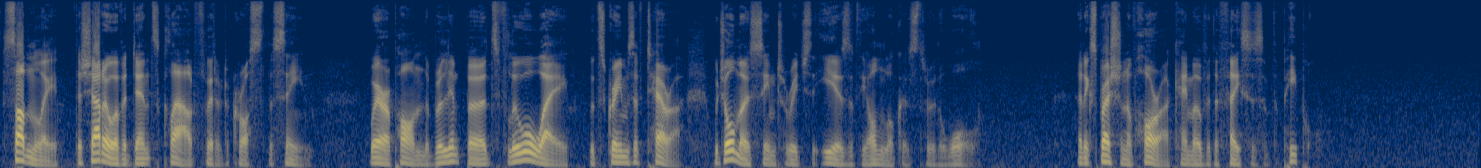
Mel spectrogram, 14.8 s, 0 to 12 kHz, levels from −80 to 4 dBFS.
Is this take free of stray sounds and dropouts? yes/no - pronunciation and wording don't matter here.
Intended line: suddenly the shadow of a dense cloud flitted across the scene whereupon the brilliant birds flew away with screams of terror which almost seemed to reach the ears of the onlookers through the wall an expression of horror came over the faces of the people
yes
